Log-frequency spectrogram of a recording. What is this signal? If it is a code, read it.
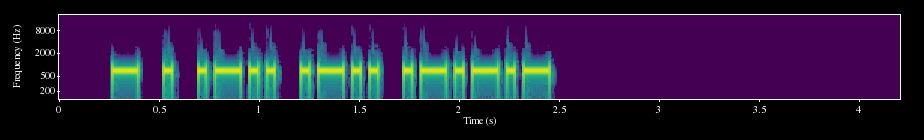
Morse code, heard as a keyed tone, about 28 wpm, 700 Hz. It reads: TELL.
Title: 3x Word-Spacing - Sentences from Top 300 Words - 28wpm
